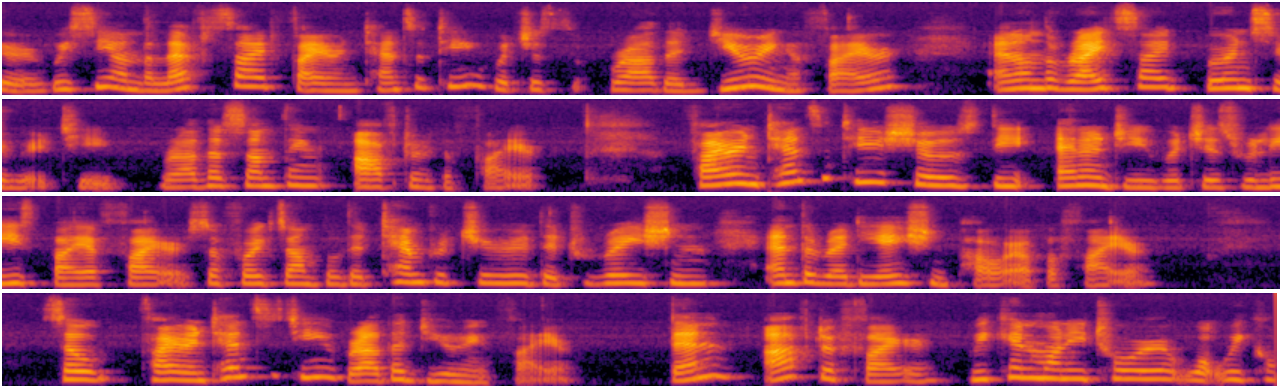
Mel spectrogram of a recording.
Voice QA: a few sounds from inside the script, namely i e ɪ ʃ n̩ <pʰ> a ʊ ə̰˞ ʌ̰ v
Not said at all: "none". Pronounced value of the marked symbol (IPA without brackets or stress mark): pʰ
